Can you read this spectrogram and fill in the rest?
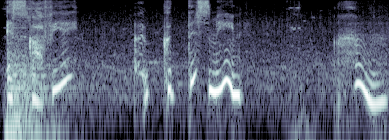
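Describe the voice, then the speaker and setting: A woman playing a poised, friendly young female companion in a video game, explaining things in a measured, thoughtful way. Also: sits high, wildly swooping pitch, a little mellow, a little hiss or hum, exaggerated voice. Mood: curious, hesitant. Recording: reverberant, with music behind.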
